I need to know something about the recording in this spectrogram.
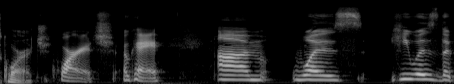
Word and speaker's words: Quaritch: It's like Quidditch, but it's Quaritch.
